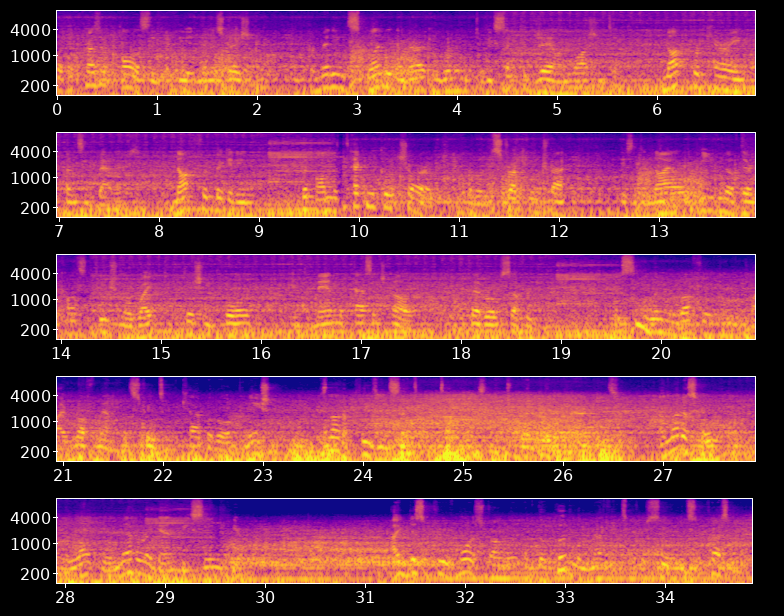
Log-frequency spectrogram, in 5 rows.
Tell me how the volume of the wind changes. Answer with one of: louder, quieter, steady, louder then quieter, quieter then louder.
louder then quieter.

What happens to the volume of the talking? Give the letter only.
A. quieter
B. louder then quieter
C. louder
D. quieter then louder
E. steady
E.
